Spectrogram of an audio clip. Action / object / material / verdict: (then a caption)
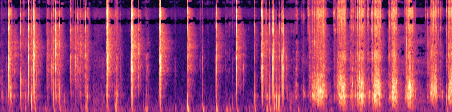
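scrape / plastic hairbrush with plastic bristles / plastic / none. Long acrylic nails scratch and snap across the dense black plastic bristles of a plastic detangling hairbrush. Sharp, bright clicks come in quick bursts with silent gaps between them. Toward the end they blend into denser, continuous scratchy rustling.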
